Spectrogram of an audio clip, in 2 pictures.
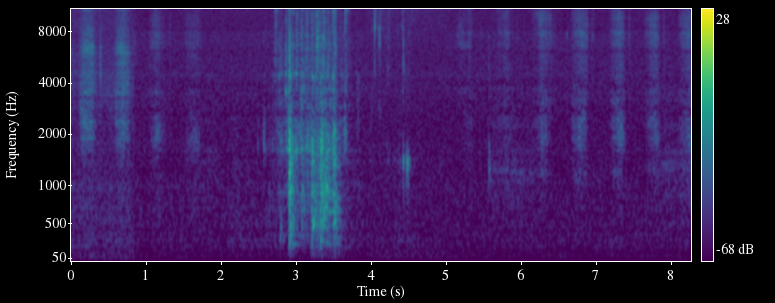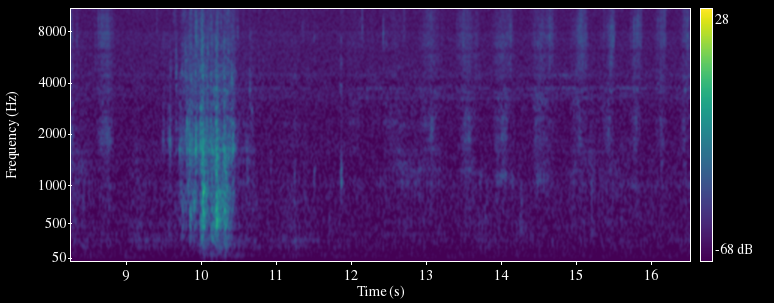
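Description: A razor scrapes across stubble in short, rasping strokes.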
